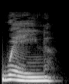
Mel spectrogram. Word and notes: wane: British English

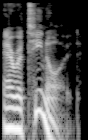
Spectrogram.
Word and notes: arytaenoid: British English

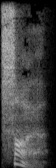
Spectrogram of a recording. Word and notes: sire: British English

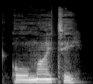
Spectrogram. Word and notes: almighty: British English

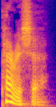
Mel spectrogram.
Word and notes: perisher: British English

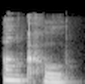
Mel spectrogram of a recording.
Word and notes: uncle: British English

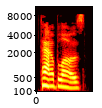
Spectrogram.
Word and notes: tableaux: British English

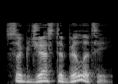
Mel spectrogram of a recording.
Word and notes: suggestibility: British English

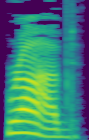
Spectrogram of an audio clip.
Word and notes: robbed: British English

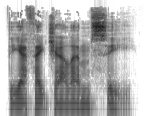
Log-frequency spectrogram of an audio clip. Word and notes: fhlmc: British English

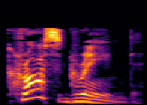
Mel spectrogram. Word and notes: cross-grained: British English

